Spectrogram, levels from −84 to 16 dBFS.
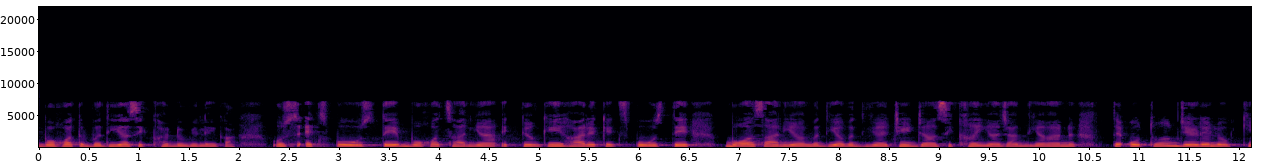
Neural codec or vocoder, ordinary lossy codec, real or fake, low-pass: none; MP3, 32 kbps; real; 7.2 kHz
